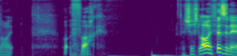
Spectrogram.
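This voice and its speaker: A man with a British accent speaks at a moderate pace in a very clean recording with a silent background. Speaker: podcaster. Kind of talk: casual podcast talk.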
